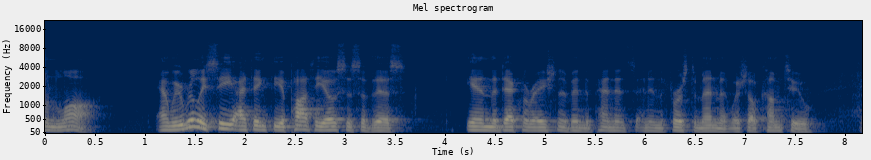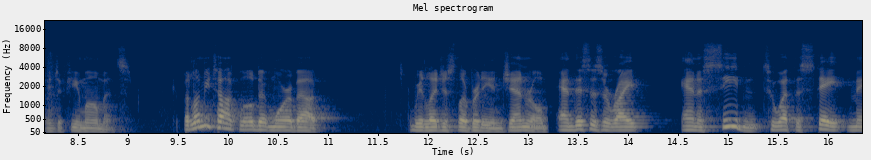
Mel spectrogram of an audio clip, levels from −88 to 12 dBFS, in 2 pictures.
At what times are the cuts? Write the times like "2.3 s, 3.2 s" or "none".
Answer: 8.3 s, 13.2 s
